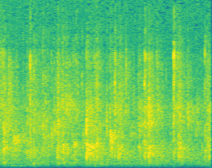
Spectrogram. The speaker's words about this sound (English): Let's just give these guys a round of applause as we do that. Let's honor them.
